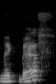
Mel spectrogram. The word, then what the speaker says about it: McBeath: watching this it's it's pronounced Macbeth Oh like death and if you want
